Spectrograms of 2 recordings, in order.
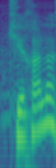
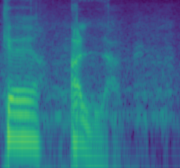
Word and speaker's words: Kerala: Kerala serait, dit-on, un nom d'origine arabe. Il était alors prononcé en 2 mots « Kher Allah », qui signifiait le bien de Dieu.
